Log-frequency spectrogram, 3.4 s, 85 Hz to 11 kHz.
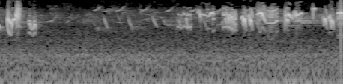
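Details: Singing Garden warbler within a hedgerow: a short loud chattering burst, then soft scattered notes, building into a rapid, rich warbling phrase delivered delicately; recorded with a Telinga parabola and MixPre 6 II.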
